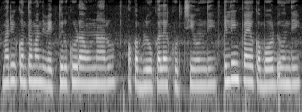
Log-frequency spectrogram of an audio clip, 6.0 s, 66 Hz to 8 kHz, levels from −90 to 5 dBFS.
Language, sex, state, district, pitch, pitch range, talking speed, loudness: Telugu, female, Telangana, Mahabubabad, 220 Hz, 215-235 Hz, 150 wpm, -15 LUFS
